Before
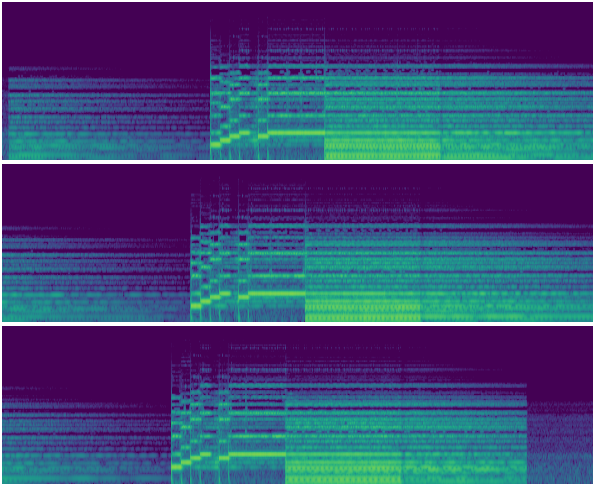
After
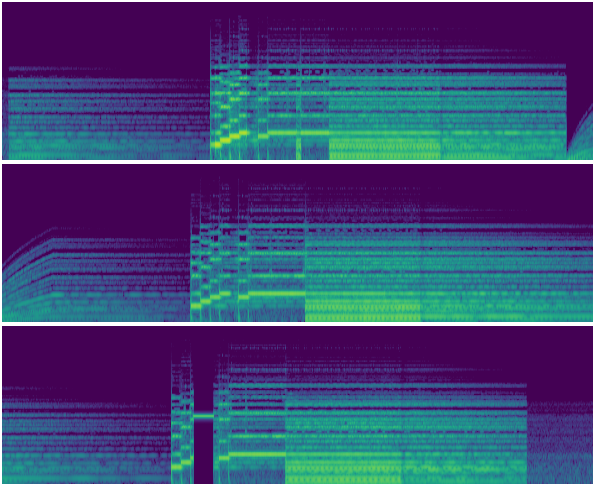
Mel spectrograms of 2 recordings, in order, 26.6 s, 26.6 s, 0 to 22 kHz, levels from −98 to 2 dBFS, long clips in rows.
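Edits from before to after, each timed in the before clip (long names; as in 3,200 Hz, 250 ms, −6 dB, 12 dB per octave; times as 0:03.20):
0:03.19–0:03.66: clip gain +9.5 dB
0:04.41–0:04.90: reverse
0:08.45: tape start 1.17 s
0:20.59–0:20.90: beep over 2,430 Hz −23 dBFS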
